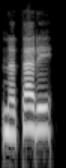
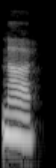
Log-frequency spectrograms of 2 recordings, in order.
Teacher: tiene una sonorización en la t que es transformada en D y un fenómeno fonético de apócope en la E, dando como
